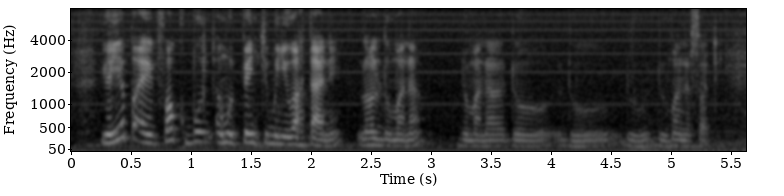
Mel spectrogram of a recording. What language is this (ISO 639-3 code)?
wol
